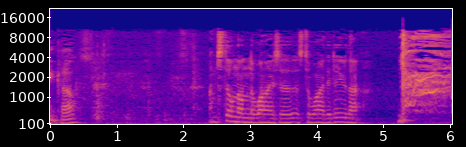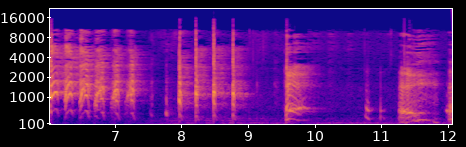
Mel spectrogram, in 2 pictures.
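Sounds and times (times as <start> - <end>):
man laughing hard: 5.2 - 12.0.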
